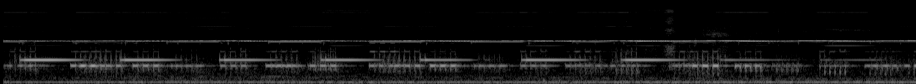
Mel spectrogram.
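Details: Alaris GP (CareFusion) infusion pump alarm: repeating two-tone electronic beeps about once a second over steady room hum.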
